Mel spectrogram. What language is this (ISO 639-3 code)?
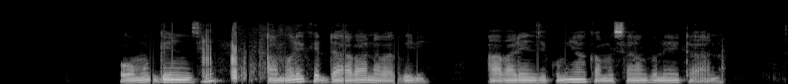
lug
